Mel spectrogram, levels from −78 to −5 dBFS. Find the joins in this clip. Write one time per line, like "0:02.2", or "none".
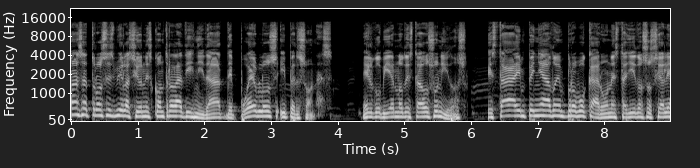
none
